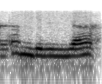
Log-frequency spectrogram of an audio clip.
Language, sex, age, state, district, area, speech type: Urdu, male, 60+, Bihar, Madhubani, rural, conversation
